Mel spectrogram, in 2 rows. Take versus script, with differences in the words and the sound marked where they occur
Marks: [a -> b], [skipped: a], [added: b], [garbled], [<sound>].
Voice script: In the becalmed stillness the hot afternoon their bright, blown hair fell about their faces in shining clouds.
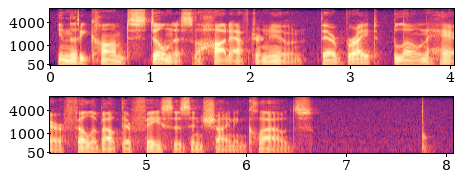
In the becalmed stillness the hot afternoon their bright, blown hair fell about their faces in shining clouds. [tap]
